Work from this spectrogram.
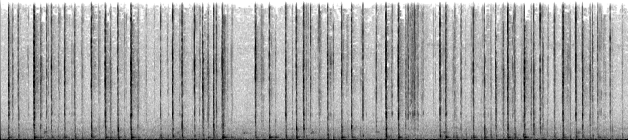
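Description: Light fingertip typing with both hands on a MacBook Pro laptop keyboard, with small plastic keycaps set in an aluminum body, resting on a wooden desk. A quick, uneven stream of short, bright key clicks runs throughout over a steady low hum.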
